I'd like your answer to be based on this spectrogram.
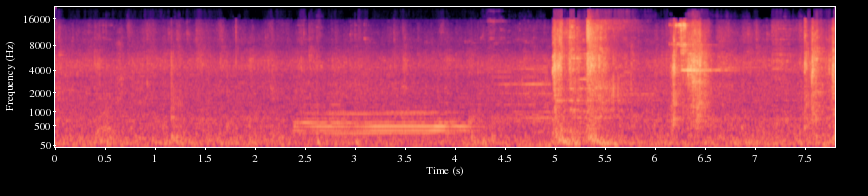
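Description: A train rolls along in a first-person shooter video game, with a continuous rumble, a brief horn-like tone in the middle and sharp crashing bursts near the end, under faint game noise.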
